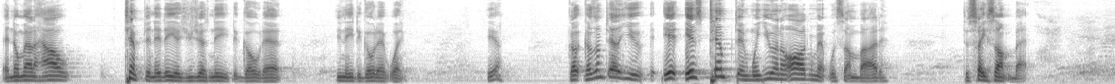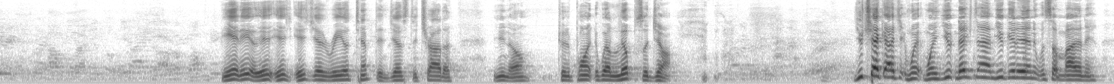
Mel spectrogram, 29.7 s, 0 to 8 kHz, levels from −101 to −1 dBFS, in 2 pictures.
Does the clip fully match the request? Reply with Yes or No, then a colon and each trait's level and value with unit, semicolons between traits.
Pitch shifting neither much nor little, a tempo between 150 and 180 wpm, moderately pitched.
No: wide, 6.5 semitones; average, 155 wpm; medium, 150 Hz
